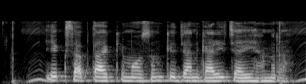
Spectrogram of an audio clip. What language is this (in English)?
Bhojpuri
